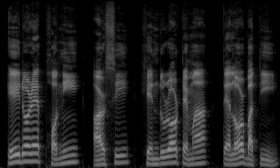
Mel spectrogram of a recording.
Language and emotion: Assamese, neutral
